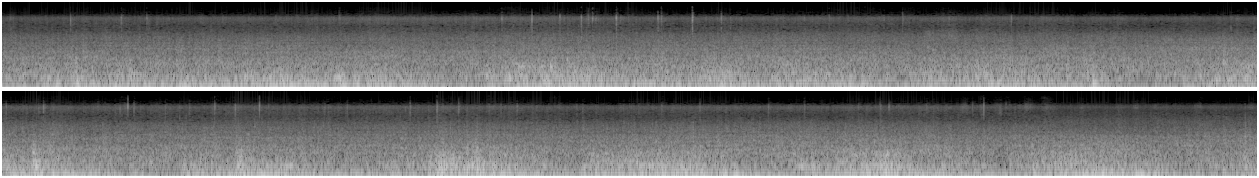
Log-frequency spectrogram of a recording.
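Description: Heavy rain drumming on a car's roof and windscreen, heard from inside the cabin, over a deep, uneven rumble of the car driving along a rough, muddy track.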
